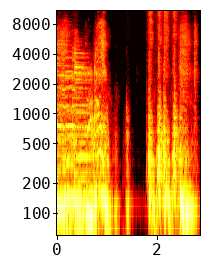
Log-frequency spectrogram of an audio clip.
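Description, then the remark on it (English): A loud, brassy horn stab rings out, then after a brief pause a simple, punchy drum beat kicks in with crisp, evenly spaced hits: a short breakdown passage of a record where everything drops out but the drums and horn stabs. “what would be left would be like the drums and maybe horn stabs, little teeny bits of the record, and we're talking about usually about eight to ten second passages of the records where they would break down and sound like this.”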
